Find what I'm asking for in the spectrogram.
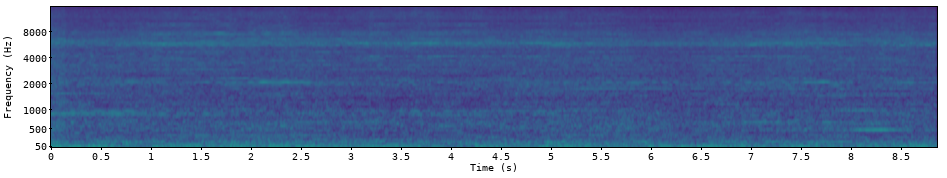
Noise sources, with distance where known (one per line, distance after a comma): large rotating saw, near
